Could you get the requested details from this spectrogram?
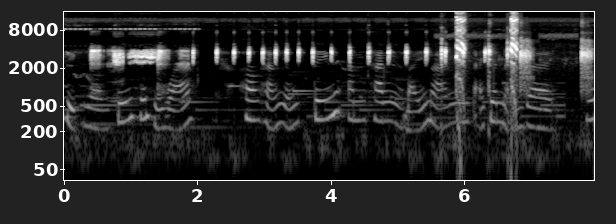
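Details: Slaty-breasted rail lure recording for night net-trapping of migrating birds, with chick calls mixed in: sharp, high ticking notes about five per second, lower wavering squawky calls, and two loud harsh bursts near the end.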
